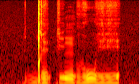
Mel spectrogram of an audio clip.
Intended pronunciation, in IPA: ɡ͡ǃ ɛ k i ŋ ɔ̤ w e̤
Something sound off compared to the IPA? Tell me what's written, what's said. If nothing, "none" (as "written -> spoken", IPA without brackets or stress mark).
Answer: none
